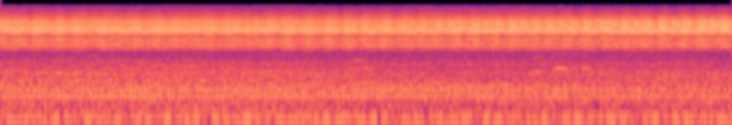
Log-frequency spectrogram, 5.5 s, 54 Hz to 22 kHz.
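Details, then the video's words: Croatian coast in summer 2020, where cicadas drone in an even, high, rasping buzz with a quick throbbing pulse, steady from start to finish above a soft low background hum. "Kroatien Zikaden und Meer"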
